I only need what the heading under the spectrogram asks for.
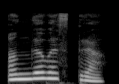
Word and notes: ಅಂಗವಸ್ತ್ರ: aŋgavastra

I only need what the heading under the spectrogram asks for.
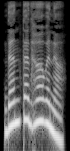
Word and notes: ದಂತಧಾವನ: Kannada

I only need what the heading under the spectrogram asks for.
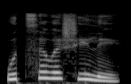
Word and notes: ಉತ್ಸವಶೀಲೆ: utsavaśile

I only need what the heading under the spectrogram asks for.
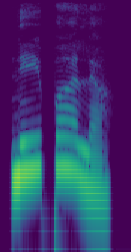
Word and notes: ನಿಪ್ಪಲು: nippalu

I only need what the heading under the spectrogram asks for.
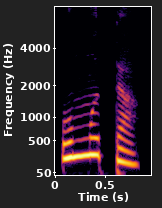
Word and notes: ಒಮ್ಮೊತ್ತ: Kannada

